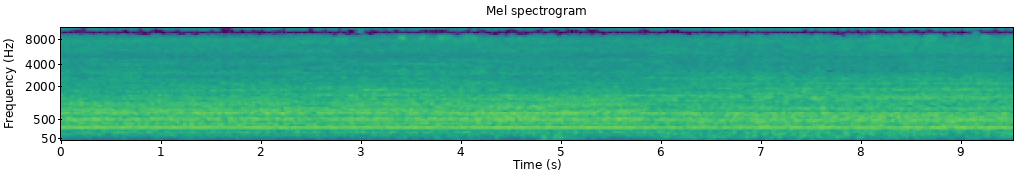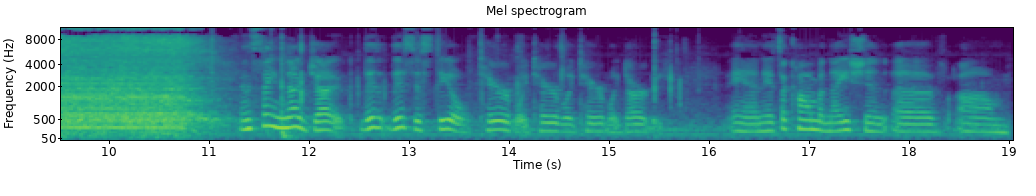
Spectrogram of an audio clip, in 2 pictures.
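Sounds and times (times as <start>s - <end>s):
hair dryer blowing air: 0.0s - 11.4s.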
